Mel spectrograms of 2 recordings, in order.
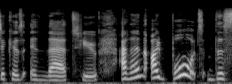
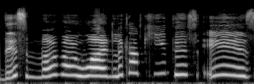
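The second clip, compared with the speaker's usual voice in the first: high, slow coo of delight; high-pitched, stretched-out adoration; gushing; 9 semitones higher, 5 dB louder than usual. Real, not acted. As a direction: coo over something cute, drawing it out. Gushing over a cute sticker.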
